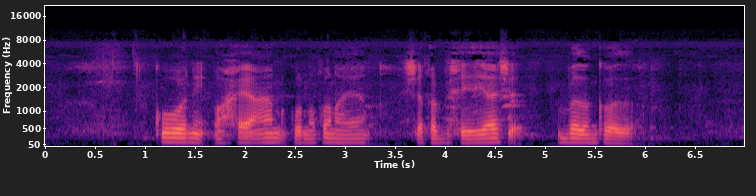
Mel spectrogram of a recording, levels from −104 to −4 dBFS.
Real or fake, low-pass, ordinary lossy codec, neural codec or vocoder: real; 14.4 kHz; MP3, 48 kbps; none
